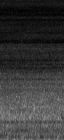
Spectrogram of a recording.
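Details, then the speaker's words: Tracheostomy suctioning, with the catheter passed down and suction applied intermittently on withdrawal, never continuously; tracheostomy suctioning noise. "then I'm suctioning intermittently on the way out most of the time you're not going to go down any more than two or three times"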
